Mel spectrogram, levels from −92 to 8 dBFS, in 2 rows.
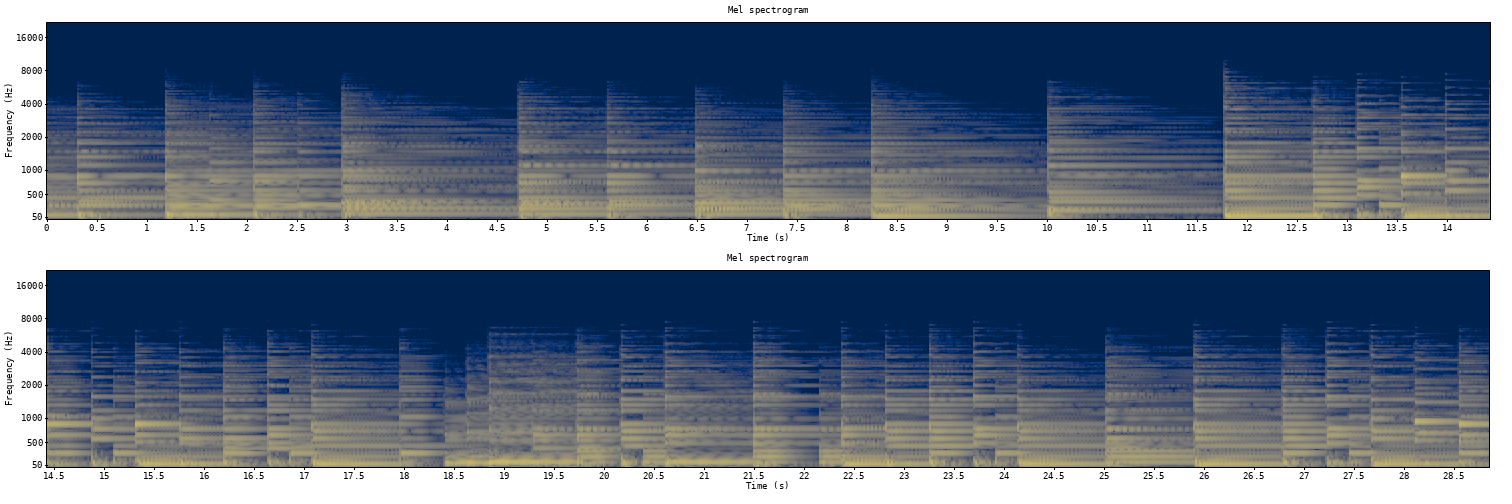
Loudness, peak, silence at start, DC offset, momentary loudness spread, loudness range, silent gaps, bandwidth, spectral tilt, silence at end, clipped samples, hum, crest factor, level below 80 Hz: -23 LUFS; -4 dBFS; 0 s; under 0.1%; 10 LU; 4 LU; none; 5 kHz; -10 dB/octave; 0 s; under 0.1%; none; 18 dB; -26 dBFS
